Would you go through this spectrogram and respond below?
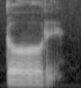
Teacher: The T makes a fast D in the middle.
